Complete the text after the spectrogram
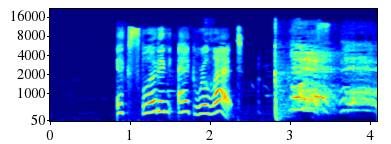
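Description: An egg bursts with a sharp pop.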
